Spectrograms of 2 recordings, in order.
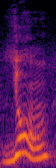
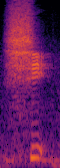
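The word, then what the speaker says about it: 四: In Japanese, the number 4, pronounced yon, can also be pronounced as shi, which is also the word for death in Japanese.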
